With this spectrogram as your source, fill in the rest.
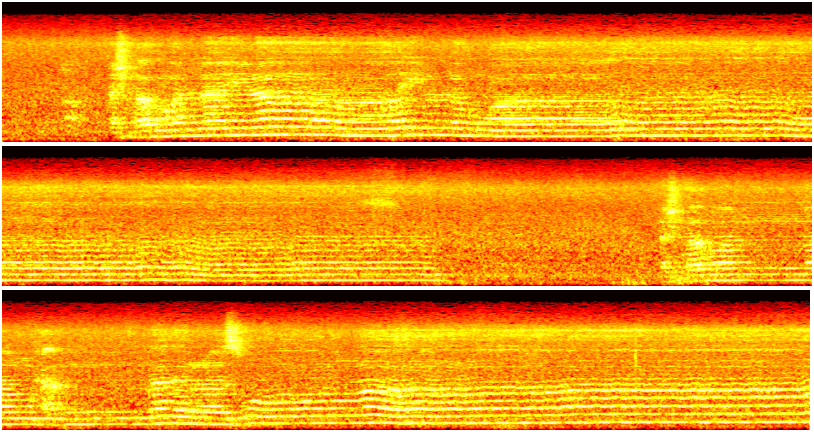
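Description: A man chants in long, drawn-out melodic phrases through a loudspeaker, echoing in a large hall.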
